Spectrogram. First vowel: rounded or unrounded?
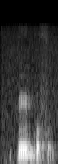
rounded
